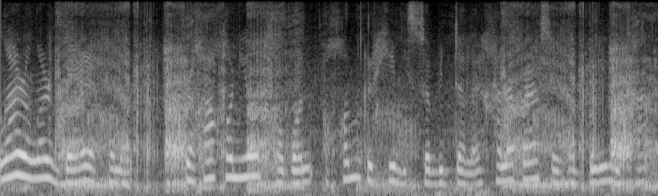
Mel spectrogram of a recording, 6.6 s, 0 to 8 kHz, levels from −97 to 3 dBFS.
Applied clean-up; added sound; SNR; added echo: none; Growling; 5 dB; none.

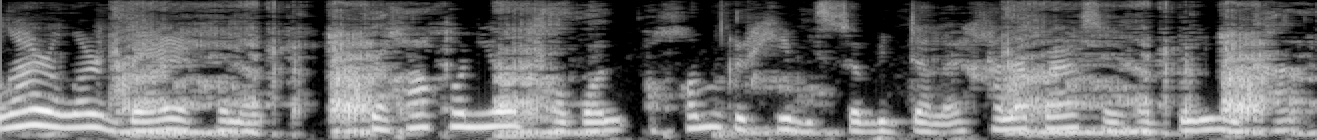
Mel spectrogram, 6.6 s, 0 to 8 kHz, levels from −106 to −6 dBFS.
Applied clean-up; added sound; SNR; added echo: classical method Wiener filter.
